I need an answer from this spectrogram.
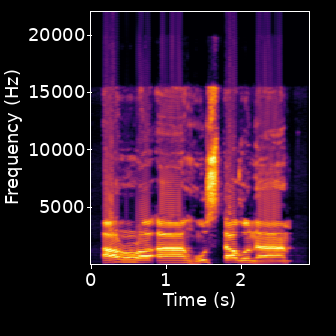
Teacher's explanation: لام اور را ہے، یہ بغیر ادغام غنہ کے پڑھے جائیں گے، بغیر غنہ کے پڑھے جائیں گے۔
